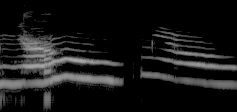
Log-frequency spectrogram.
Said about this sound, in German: Du kommst auch mit. Miau.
